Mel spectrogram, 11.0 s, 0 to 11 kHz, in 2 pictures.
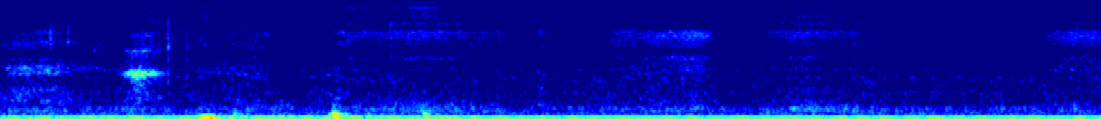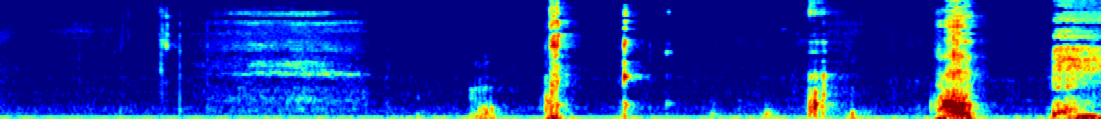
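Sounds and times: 
short belch: 9.5s - 10.9s.

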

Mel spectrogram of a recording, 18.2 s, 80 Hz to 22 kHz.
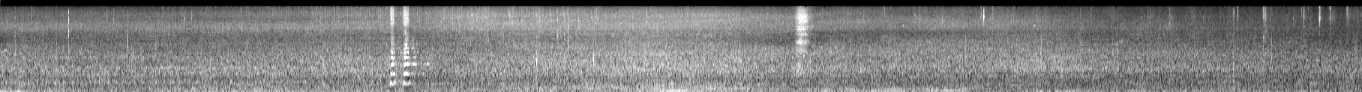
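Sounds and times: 
steady road traffic with vehicles passing: 0.0s - 18.1s
car horn honking: 5.2s - 6.0s.

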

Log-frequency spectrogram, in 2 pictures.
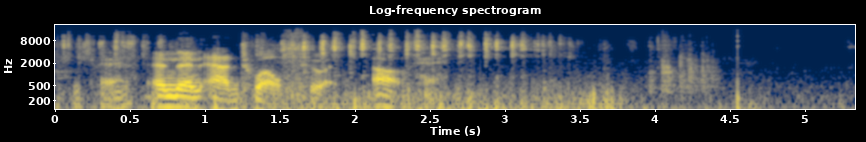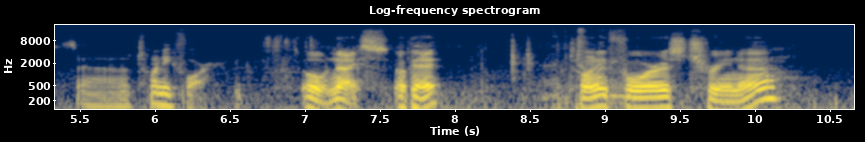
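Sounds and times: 
speech: 0.1s - 2.8s, 5.5s - 8.0s, 8.7s - 10.3s
plastic dice clattering across a hard surface: 1.5s - 4.4s.

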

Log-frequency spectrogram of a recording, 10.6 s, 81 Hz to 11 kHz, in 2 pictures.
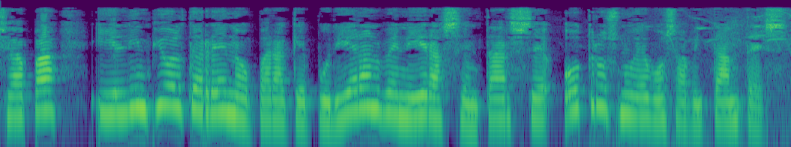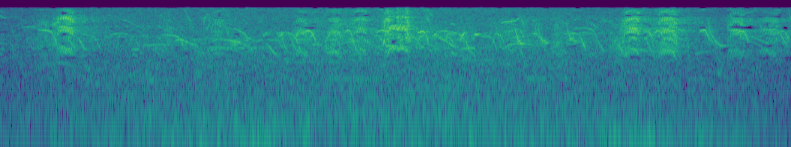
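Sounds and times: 
speech: 0.0s - 5.9s
many birds chirping and singing in open countryside: 4.4s - 10.5s.

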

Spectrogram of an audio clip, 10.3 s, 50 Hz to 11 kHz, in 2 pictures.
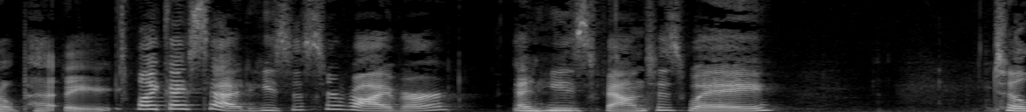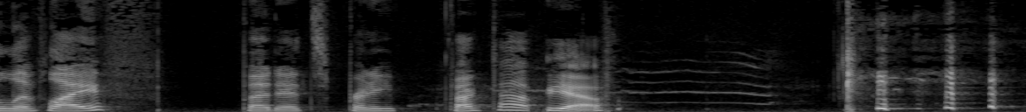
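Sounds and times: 
speech: 0.0s - 4.0s, 4.9s - 8.3s
cat meowing with short chirpy meows: 7.2s - 9.2s.

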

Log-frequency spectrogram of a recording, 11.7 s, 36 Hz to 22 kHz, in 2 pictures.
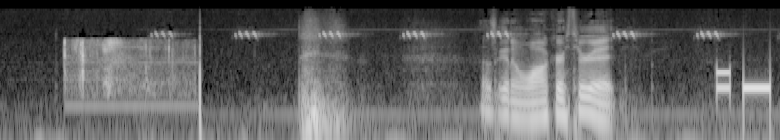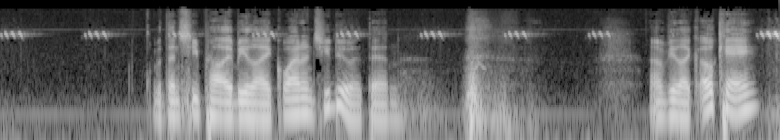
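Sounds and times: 
voice imitating cricket chirps: 0.6s - 10.7s, 11.3s - 11.6s
breathy hissing noise: 2.2s - 3.7s, 8.8s - 10.8s
speech: 3.6s - 4.9s, 7.0s - 9.0s, 10.7s - 11.6s.

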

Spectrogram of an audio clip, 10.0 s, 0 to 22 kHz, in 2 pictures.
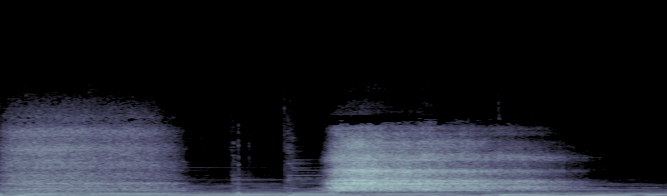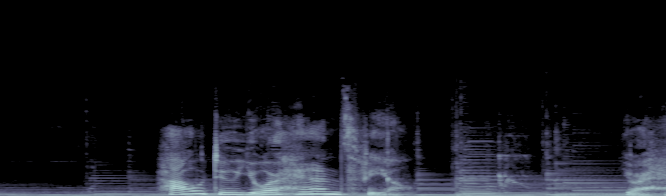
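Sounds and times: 
deep slow breathing in and out as part of a relaxation exercise: 0.0s - 1.6s, 2.4s - 4.6s
speech: 6.3s - 8.1s, 9.7s - 9.9s.

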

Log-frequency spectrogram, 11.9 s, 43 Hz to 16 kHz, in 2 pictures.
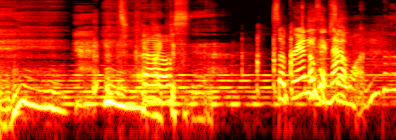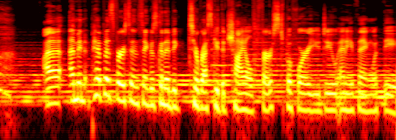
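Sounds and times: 
voice imitating an old person wheezing: 0.0s - 4.1s
laughter: 1.1s - 6.1s
speech: 1.5s - 3.1s, 4.2s - 5.6s, 6.6s - 11.8s.

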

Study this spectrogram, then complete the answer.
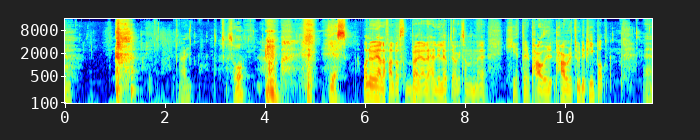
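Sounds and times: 
person coughing with rough throat-clearing tail: 1.0s - 1.7s, 4.0s - 5.1s
speech: 2.3s - 2.6s, 3.3s - 11.7s.

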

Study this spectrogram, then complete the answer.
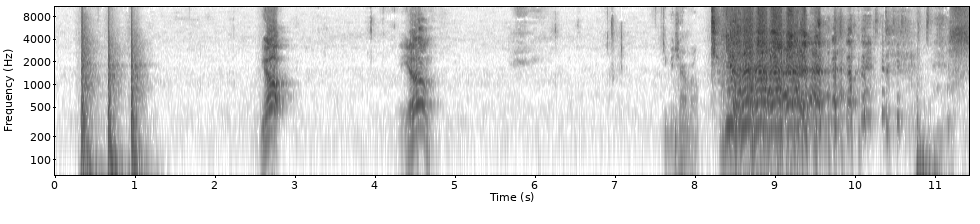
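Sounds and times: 
firm knocking on a door: 0.3s - 1.3s
speech: 2.6s - 2.9s, 4.4s - 4.8s, 7.7s - 10.0s
laughter: 8.2s - 11.3s.

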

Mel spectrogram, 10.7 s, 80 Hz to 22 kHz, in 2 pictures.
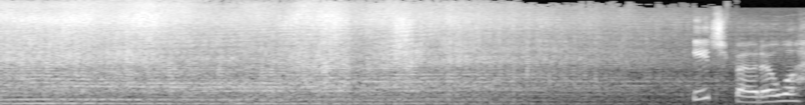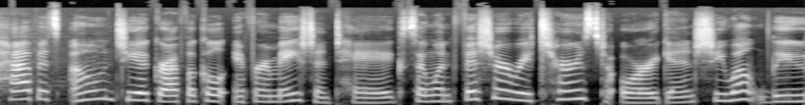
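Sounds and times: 
drone flying, propellers buzzing: 0.0s - 6.2s
speech: 4.6s - 10.7s.

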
